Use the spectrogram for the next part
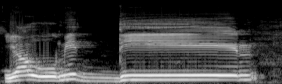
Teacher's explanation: یہاں پر واو لین ہے, نرم آواز کے ساتھ جلدی پڑھیں گے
